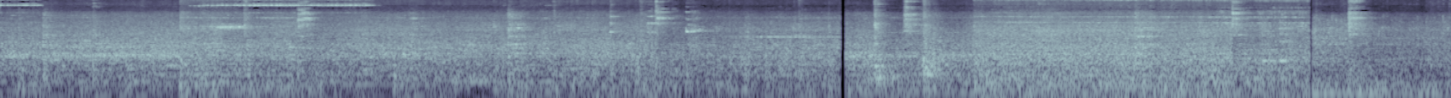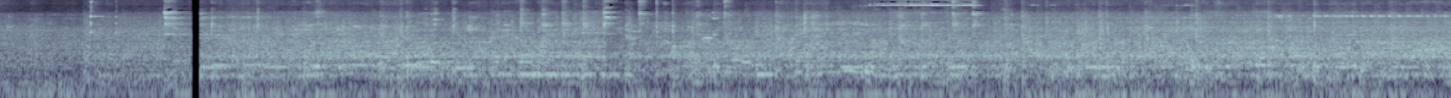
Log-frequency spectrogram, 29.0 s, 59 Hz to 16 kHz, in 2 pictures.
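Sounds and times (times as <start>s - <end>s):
metal lathes running: 15.3s - 29.0s.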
